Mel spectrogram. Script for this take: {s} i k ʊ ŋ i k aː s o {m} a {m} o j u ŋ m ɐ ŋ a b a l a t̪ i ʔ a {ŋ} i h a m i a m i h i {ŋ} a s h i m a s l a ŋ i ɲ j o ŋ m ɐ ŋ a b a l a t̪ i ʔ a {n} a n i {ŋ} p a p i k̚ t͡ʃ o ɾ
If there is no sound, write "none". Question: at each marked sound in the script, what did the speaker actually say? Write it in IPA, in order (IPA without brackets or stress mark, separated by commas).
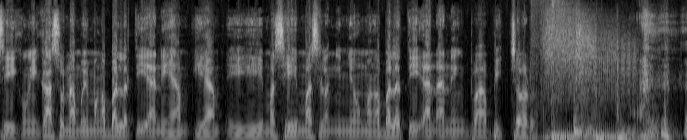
s, n, m, n, m, n, ŋ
